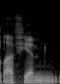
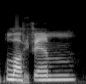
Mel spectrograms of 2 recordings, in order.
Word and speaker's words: La Femme: How do you say that? La Femme. – La Femme.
